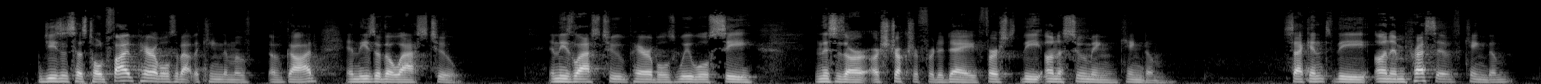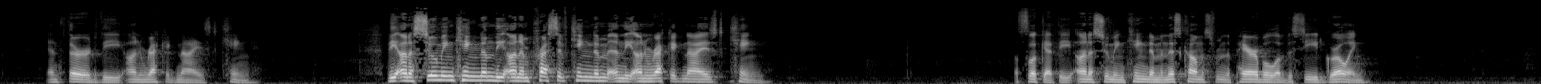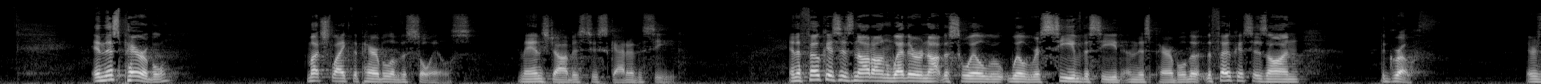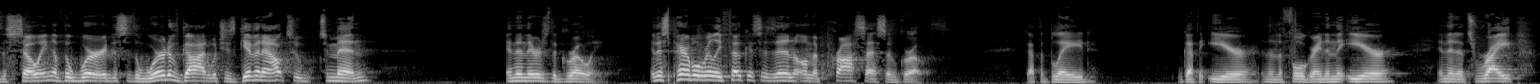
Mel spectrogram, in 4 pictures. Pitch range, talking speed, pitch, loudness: 110-145 Hz, 165 wpm, 125 Hz, -19 LUFS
